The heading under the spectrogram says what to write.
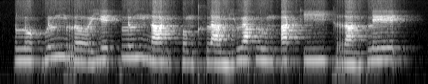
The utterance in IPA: lo˨˩k̚lɯ˥˩ŋrɤː˩˦ je˦˥k̚plɯ˥˩ŋna˧ŋ ho˨˩mkʰla˨˩m jɯ˦˥a̯plu˧nʔa˦˥k̚ ʔiː˦˥kra˨˩npleː˥˩t̚

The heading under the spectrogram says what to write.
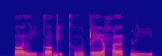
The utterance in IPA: ɔli̤ ɡɔɡi̤kʰɔ̤ ʈeħɐ | ɳi̤

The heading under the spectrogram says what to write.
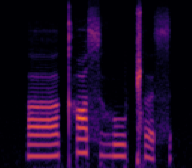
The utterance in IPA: ɐːkʰɑs ɦuǁɘs

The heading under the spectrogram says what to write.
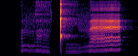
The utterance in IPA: va̤ǃe̤ væ

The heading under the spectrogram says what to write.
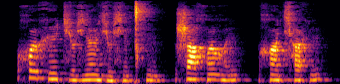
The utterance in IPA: χø xet͡ɕø ʑɛ̃ʑœɕɛ̃ǀʰĩ | ʂa χœ̃ʁĩ | χãt͡ɕʰaxĩ

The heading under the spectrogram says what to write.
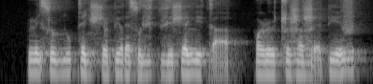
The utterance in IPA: ɭisuɭʎu kɛʎʃɐɭpʲɔ ɾɛsuvʲɛkvʲɐ ʃɛ lʲeka̰ | ɔɭɯ ʈ͡ʂɯʐaʐɛ̰ pʲev

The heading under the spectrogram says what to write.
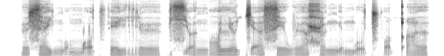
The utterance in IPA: øsɛjŋɔ̰ mɔ̰t͡sʼej rʏ | sʲɔ̰ɐ̯ŋɔlʲɔ cɛ̰ɐ̯sɪwøɐ̯ ħʏŋḛ mo̰t͡sʼɔ̰ qʼə

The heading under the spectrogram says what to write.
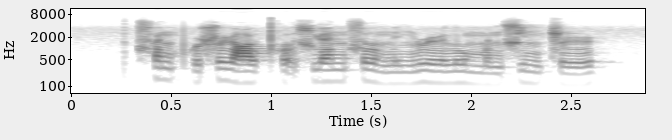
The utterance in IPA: t͡sʰə˥˨npʰu˩ʂɻ̩˥˨ɑ˥˨ʊ̯ t̪ʰɤ̰˨˩ɕɥɛ˦nsɹ̩˥˨n̪i˨˦ŋ ɻɻ̩˦lu˥˨ mə˨˦nɕi˥˨ŋ ʈ͡ʂɻ̩˨˦

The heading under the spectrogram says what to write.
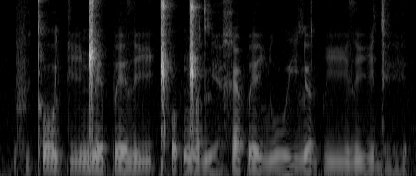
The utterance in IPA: fe̤kʼoːlʲkiːŋ͡ǁe pe ðiːǁʰoʔŋ͡ǁɒdlʲæ̤ xæpeːʎuːj lʲɒdpiː ðiːde̤

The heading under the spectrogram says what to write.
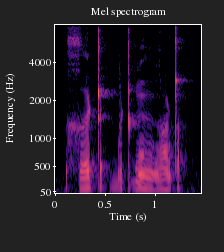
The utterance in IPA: xəʈ | bəʈ ɓõŋɡɑ̃ʈ

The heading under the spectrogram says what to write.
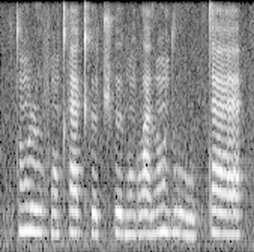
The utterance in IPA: tõɹɯ fõkʰækʰø t͡ʃʰøɡõɡlˠæ ðõ du | tæ

